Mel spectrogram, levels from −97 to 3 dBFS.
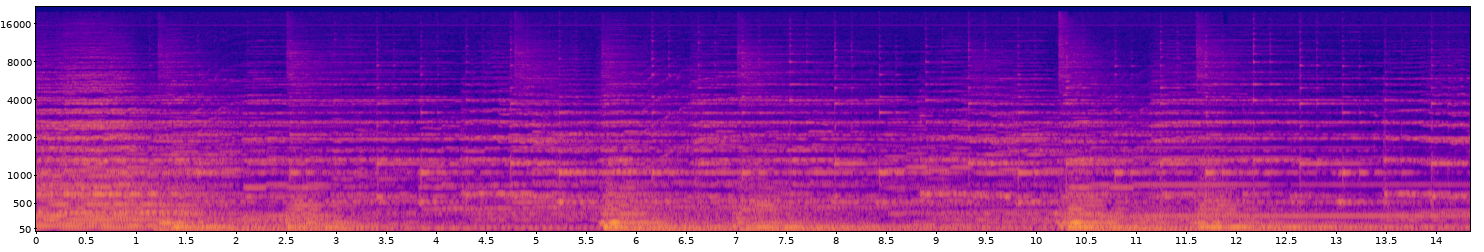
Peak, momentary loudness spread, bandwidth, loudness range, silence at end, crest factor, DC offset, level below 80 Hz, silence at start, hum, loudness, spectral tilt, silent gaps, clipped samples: -14 dBFS; 10 LU; 19.5 kHz; 4 LU; 0 s; 18 dB; under 0.1%; -36 dBFS; 0 s; none; -33 LUFS; -6 dB/octave; none; under 0.1%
